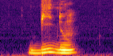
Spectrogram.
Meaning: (noun) 1. can, tin, canister: milk carton 2. can, tin, canister: water bottle 3. tummy; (adjective) 1. rigged 2. phoney, sham 3. crap
- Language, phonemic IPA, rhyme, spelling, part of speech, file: French, /bi.dɔ̃/, -ɔ̃, bidon, noun / adjective, Fr-bidon.ogg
